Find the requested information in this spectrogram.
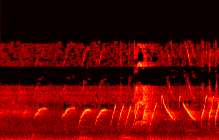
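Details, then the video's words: Canary singing as a lure to set other birds singing: quick, high whistled sweeps, some rising and some falling, delivered in uneven runs against a steady, noisy background hiss. "pancingan bunyi kenari ampuh"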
